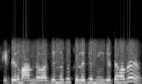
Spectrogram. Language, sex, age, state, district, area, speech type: Bengali, female, 45-60, West Bengal, Uttar Dinajpur, urban, conversation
